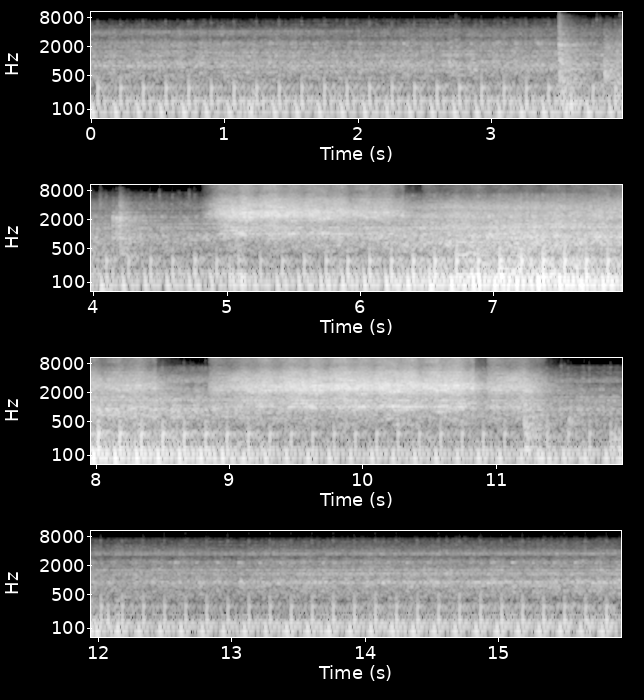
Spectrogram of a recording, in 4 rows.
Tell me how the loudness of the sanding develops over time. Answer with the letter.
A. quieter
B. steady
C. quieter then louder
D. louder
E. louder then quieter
C.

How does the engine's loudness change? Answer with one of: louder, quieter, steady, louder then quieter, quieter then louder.
louder then quieter.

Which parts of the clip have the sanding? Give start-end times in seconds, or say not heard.
4.8-11.4.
